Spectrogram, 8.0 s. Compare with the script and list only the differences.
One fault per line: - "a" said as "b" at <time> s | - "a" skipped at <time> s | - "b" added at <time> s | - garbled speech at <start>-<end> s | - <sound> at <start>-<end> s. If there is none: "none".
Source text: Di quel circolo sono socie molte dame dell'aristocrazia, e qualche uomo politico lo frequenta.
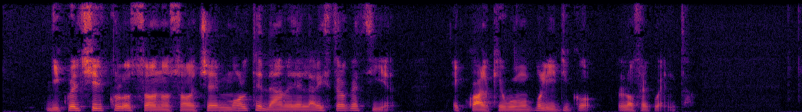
none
